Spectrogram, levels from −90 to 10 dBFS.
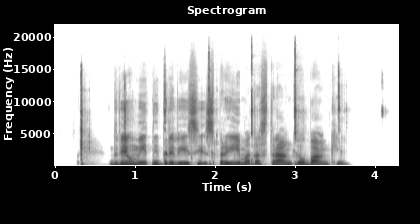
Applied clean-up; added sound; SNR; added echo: neural mask model Resemble Enhance denoiser.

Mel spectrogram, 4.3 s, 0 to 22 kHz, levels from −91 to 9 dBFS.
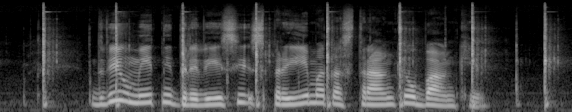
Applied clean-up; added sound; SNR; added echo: none; Tools; 8 dB; none.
